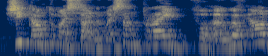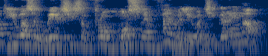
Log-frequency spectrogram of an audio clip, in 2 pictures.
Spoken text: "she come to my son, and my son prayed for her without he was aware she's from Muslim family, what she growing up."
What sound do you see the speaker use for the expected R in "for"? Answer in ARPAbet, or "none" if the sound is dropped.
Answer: R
